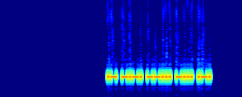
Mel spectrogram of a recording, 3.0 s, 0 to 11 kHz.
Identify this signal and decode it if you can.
Morse code, heard as a keyed tone, about 53 wpm, 700 Hz. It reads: AC7BR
